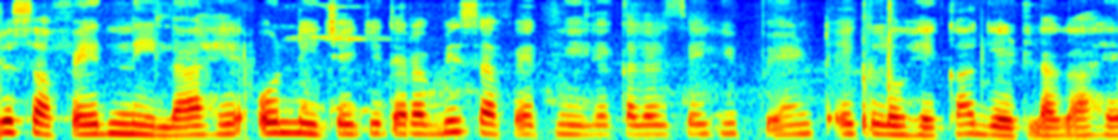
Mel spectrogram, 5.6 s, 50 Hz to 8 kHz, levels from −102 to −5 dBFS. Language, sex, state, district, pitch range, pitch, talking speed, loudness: Hindi, female, Maharashtra, Washim, 185-210 Hz, 200 Hz, 225 wpm, -18 LUFS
